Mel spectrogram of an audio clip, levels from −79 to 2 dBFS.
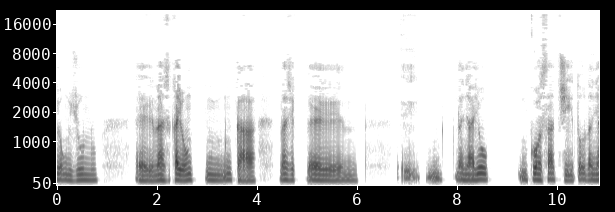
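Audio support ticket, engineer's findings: Heavy transform-codec damage across the whole speech clip: ringing, washy smearing, hiss breathing with the signal. Likely WMA compression at a low bitrate, consistent with roughly 32 kbps. Long-block quantisation noise spreads over tens of milliseconds, and weak spectral lines are zeroed.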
